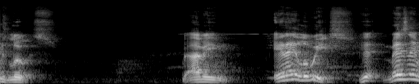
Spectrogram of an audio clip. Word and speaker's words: Louis: spelled lewis it's not l-u-i-s it's not luis it's lewis l-o-u-i-s lewis how about we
